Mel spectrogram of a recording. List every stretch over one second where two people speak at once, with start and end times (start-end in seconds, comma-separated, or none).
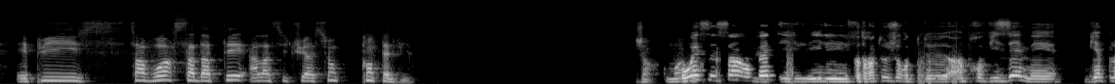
none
